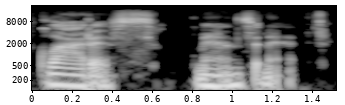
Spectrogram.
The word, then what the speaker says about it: Gladys Manzanet: And for those of you that don't understand Spanish, my name is Gladys Manzanet. And that's just a way for them to understand, like, it's a different way of pronunciation.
